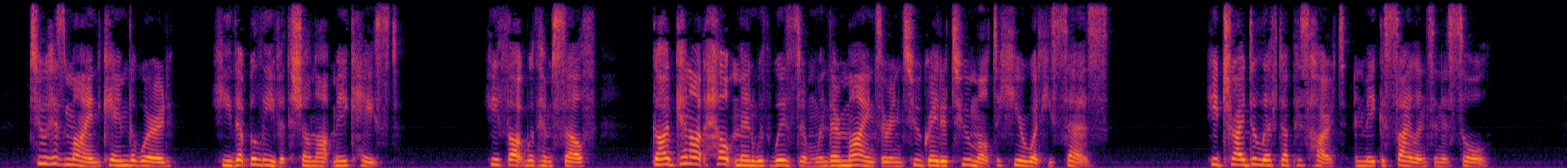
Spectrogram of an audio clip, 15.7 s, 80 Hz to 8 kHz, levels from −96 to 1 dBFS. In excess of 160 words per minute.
Yes: average, 195 wpm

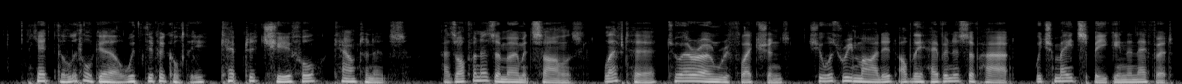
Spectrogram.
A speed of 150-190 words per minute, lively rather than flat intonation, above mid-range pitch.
No: average, 180 wpm; wide, 6.0 semitones; low, 120 Hz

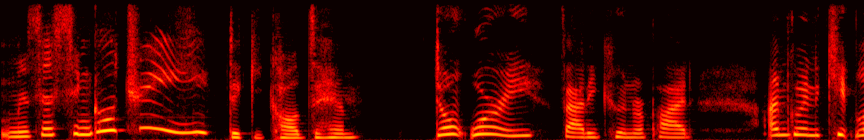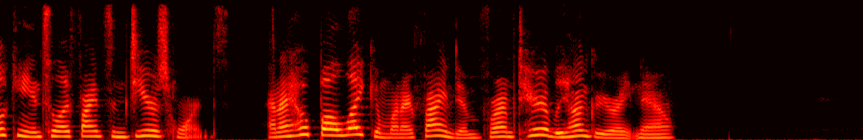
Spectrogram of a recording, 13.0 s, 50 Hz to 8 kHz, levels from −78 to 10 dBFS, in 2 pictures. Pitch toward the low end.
No: very high, 285 Hz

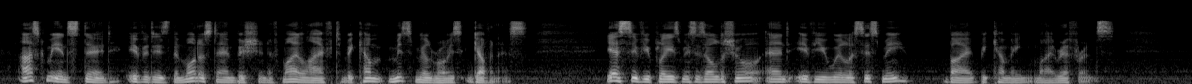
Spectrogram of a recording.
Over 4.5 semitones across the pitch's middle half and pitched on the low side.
Yes: average, 5.2 semitones; low, 115 Hz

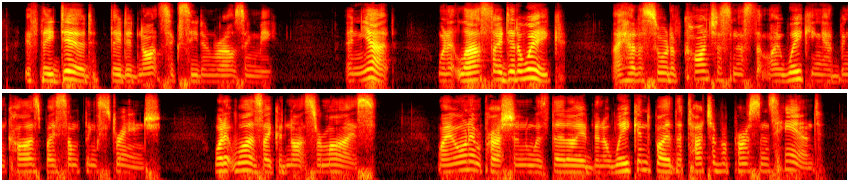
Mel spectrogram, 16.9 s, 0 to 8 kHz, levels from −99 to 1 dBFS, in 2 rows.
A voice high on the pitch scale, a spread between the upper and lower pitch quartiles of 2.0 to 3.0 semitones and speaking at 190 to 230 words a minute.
Yes: high, 200 Hz; narrow, 2.5 semitones; fast, 205 wpm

